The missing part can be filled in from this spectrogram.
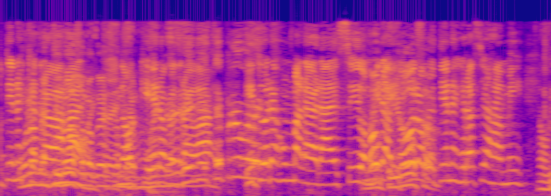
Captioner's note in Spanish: Hablan al unísono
